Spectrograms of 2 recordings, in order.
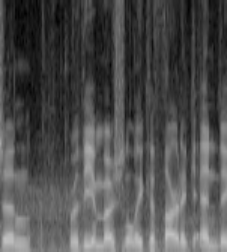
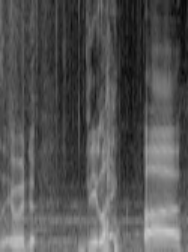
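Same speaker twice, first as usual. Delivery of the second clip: ordinary talk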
